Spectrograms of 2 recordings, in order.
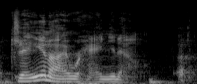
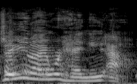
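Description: First: Low storyteller voice without the Mexican accent; Mexican accent dropped. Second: Put-on laughing redo in a Mexican accent; Mexican accent restored. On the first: Real, not acted. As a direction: set the scene, Mexican accent gone. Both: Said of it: "all of your Mexican accent has dropped away".

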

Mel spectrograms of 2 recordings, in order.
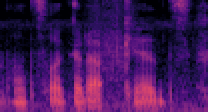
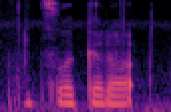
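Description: First: Breathy whisper, much softer; whispered aside to the kids. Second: Said in the usual way. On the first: Shown as a demonstration. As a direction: drop to a hushed whisper for the kids. Repeats line, then whispers it.

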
